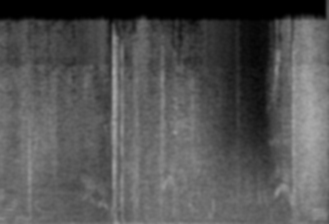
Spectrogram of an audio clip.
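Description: A fire spell cast in the video game Hogwarts Legacy during a duel, a sudden burst midway through continuous loud battle noise, with a shouted voice over the din.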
